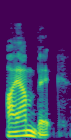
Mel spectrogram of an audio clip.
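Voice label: "iambic", British English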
